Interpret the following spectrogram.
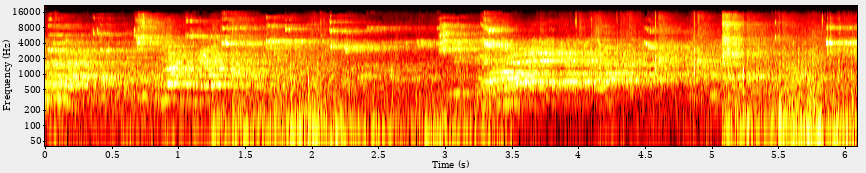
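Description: Live basketball play on a hardwood court: the ball bouncing on the floor as it is dribbled and passed, with voices calling out a couple of times.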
